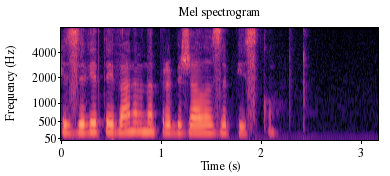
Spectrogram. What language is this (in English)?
Russian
